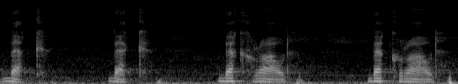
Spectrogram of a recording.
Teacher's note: Ở đây cái từ back các bạn có thể chuyển thành âm A bẹt, nghĩa là giữa âm A và âm E. Có thể đọc là back, back, background, background.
